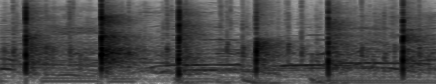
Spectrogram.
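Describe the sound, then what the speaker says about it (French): One person claps six times close by in an even, unhurried rhythm, each clap sharp and distinct with short decays between. "Applaudissons."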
